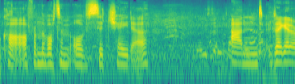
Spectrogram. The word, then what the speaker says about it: Seceda: Seceda. Chi and it's Che. Cheddar. It is spelled with an E though, so we'll let you off Che. today. Seceda.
